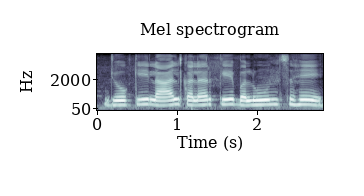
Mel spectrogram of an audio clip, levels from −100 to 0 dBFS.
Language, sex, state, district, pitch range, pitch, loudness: Hindi, female, Madhya Pradesh, Bhopal, 195-220 Hz, 210 Hz, -10 LUFS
